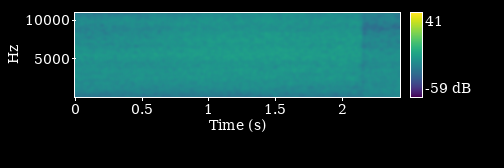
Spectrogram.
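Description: Close, constant roar of a waterfall, a loud, unbroken hiss of falling water with no voices.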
